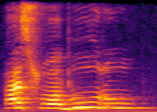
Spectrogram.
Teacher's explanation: Number 9 میں بھی سواد ہے، سواد میں ہے الصبور۔ اس میں بھی لام خاموش رہے گا، الف کو سواد سے ملائیں گے۔ حمزہ سوا زبر اس، سوا زبر سوا، السوا، با واو پیش بو، را پیش رو، الصبور۔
